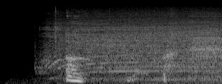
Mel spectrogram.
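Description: A leaf blower starts up abruptly and keeps running, a loud, steady roar of rushing air with a whining motor tone that holds constant throughout.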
